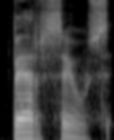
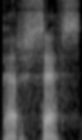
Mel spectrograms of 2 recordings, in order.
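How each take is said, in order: First: The name is said with Latin pronunciation. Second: The name is said with modern Greek pronunciation. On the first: "Perseus in Latin" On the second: "Perseus in the modern Greek pronunciation"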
